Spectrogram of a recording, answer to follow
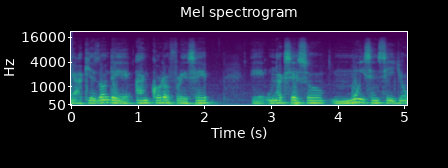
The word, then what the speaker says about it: Anchor: vamos a ver que anchor ancor se pronuncia ancor protocol nos ofrece el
